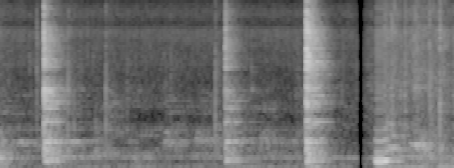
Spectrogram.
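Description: Spoon stirring mutanjan, a sweet rice dish, in a cooking pot: a few separate scraping strokes with soft clatter, close and fairly quiet, with gaps of near-quiet between them.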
